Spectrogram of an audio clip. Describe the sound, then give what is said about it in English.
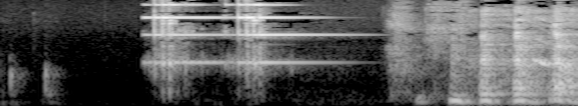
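Two bright, quick rings of a bicycle bell, each leaving a clear metallic tone that hangs and fades, followed by a busier, noisier stretch of sound. “Bicycle Bell.”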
